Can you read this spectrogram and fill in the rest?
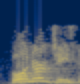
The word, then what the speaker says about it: Boanerges: Boanerges, that is, sons of thunder.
